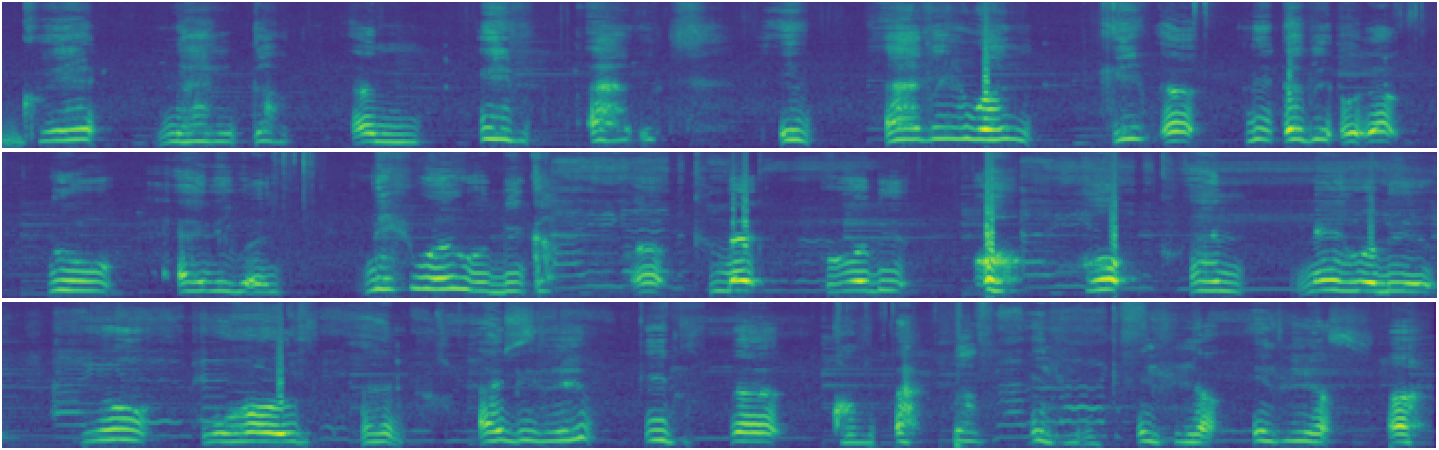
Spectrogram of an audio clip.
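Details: Adult woman with cerebral palsy, with slurred speech and restricted movements; dysarthria (cerebral palsy).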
